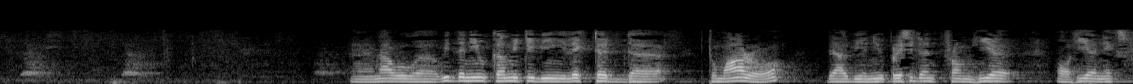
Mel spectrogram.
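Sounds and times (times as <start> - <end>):
dog barking and whining outside: 0.2 - 0.6, 1.2 - 1.6
speech: 3.5 - 11.3.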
